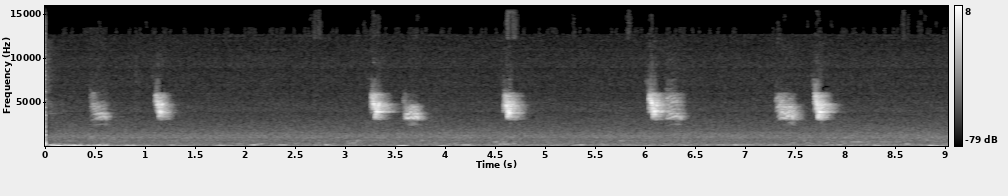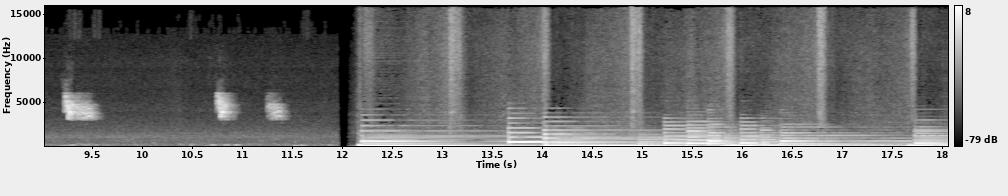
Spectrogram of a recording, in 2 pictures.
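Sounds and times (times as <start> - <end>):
small bird chirping: 0.4 - 1.4, 3.1 - 5.0, 5.9 - 6.6, 7.2 - 9.8, 10.6 - 11.7.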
